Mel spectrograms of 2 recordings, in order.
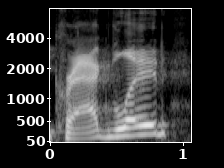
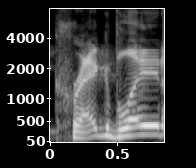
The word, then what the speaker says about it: Crag Blade: And the whole time she kept using the Crag Blade, and she kept calling it the Craig Blade on purpose to like mispronounce it.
